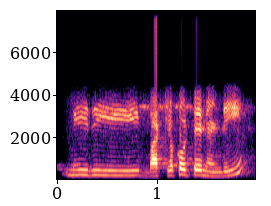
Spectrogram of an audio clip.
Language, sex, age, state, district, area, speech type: Telugu, female, 60+, Andhra Pradesh, Bapatla, urban, conversation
